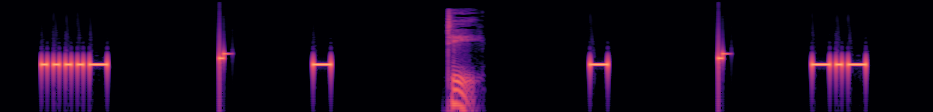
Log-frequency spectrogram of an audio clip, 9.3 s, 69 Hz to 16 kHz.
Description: Morse code, heard as a keyed tone, about 20 wpm, spaced as for 3 wpm, 700 Hz. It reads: 4 TT K
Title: Single Letter-Number 20wpm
